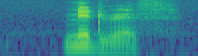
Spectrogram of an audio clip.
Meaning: The middle section of the human torso, from below the chest to above the waist; the abdomen and its back part
- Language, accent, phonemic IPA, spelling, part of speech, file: English, US, /ˈmɪdɹɪf/, midriff, noun, En-us-midriff.ogg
